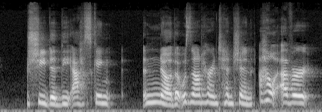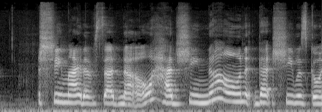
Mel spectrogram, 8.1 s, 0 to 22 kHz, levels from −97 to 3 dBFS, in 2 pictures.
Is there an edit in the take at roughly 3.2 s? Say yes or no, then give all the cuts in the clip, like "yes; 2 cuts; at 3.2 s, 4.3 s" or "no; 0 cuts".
yes; 1 cut; at 3.2 s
